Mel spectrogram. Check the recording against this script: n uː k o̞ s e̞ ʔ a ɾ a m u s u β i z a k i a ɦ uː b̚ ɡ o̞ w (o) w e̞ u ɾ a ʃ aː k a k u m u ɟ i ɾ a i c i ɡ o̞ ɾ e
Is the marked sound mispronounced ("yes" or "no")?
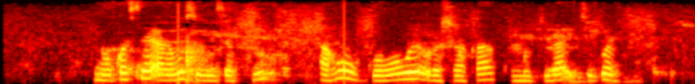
no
